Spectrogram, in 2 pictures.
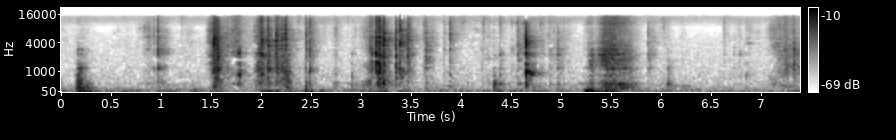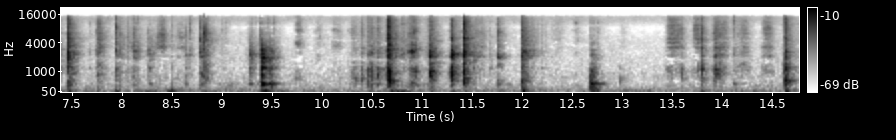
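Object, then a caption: Frozen aerated milk and white chocolate bar. A metal knife scrapes and carves shavings from the edge of a frozen bubble chocolate bar of solid milk and white chocolate, turning it in the hand. Dense, bright, crisp scraping and crackling bursts come in short clusters with brief quiet gaps, each sound dying away almost instantly.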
